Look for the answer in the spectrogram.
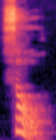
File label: saw, sounds of common words in english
